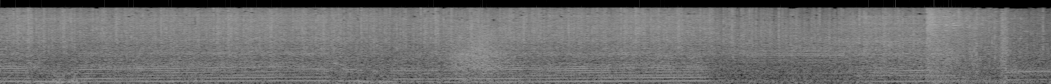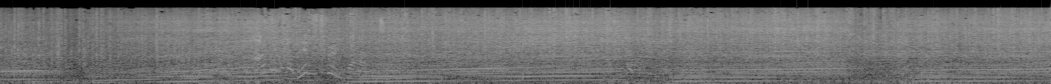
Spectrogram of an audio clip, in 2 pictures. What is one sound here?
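A car engine roars at high revs, rising and dropping as it shifts through gears.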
